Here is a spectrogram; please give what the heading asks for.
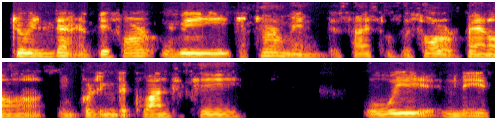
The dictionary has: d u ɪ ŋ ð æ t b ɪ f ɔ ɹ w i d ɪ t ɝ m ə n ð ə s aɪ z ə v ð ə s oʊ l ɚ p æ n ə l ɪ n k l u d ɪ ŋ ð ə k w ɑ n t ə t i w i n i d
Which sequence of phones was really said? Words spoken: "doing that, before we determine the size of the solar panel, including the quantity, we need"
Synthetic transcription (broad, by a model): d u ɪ ŋ ð æ t b ɪ f ɔ ɹ w i d ɪ t ɝ m ə n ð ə s aɪ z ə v ð ə s oʊ l ɚ p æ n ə l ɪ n k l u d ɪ ŋ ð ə k w ɑ n t ə t i w i n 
